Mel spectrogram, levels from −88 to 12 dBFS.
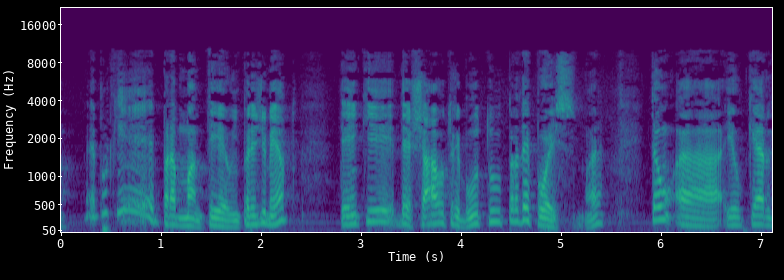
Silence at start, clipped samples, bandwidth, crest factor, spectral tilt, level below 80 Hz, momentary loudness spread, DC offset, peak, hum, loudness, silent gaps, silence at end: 0 s; under 0.1%; 10.5 kHz; 20 dB; -5 dB/octave; -56 dBFS; 9 LU; under 0.1%; -10 dBFS; none; -29 LUFS; none; 0 s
